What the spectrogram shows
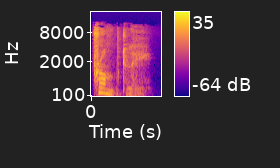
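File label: "promptly", British English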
